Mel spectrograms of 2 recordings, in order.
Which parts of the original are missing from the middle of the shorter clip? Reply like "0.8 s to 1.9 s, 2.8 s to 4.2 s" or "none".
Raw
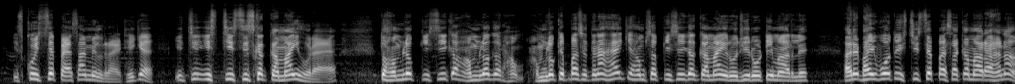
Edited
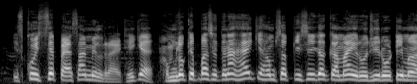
1.6 s to 5.3 s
